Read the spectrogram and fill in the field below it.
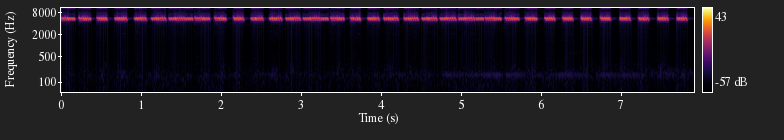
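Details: Two crickets rubbing wings in a continuous high chirp: quick regular pulses, about five a second, some running together into longer trills, clean with no background noise.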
